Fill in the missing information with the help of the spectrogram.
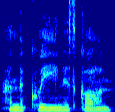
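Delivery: ordinary delivery, nothing marked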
